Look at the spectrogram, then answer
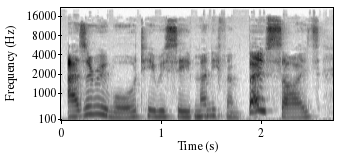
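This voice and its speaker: A woman reads a fairytale in a medium-pitched voice. Her delivery is expressive, with lively swings of intonation that suit a storyteller. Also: normal speed.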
